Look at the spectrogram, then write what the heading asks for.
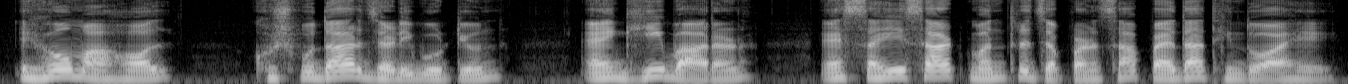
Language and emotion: Sindhi, neutral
